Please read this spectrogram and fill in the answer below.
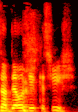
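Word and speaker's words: Abdellatif Kechiche: Also directed by Abdellatif Kashish. Nailed that name too. I've been practicing. – What the hell? – Yeah, his name's Abdellatif Kashish.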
